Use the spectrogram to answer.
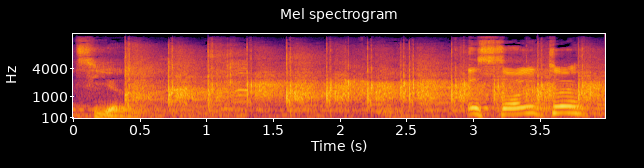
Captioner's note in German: Beifall AfD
